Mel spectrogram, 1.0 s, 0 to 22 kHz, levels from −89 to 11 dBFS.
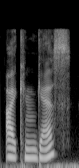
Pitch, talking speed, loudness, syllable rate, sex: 180 Hz, 180 wpm, -18 LUFS, 3.8 syllables/s, female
